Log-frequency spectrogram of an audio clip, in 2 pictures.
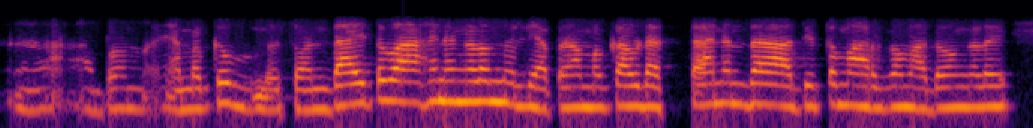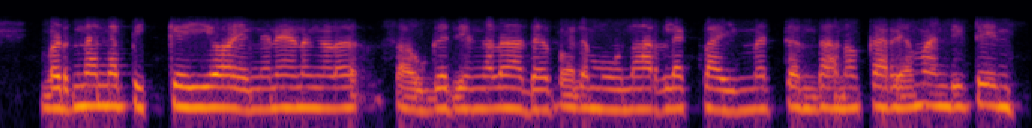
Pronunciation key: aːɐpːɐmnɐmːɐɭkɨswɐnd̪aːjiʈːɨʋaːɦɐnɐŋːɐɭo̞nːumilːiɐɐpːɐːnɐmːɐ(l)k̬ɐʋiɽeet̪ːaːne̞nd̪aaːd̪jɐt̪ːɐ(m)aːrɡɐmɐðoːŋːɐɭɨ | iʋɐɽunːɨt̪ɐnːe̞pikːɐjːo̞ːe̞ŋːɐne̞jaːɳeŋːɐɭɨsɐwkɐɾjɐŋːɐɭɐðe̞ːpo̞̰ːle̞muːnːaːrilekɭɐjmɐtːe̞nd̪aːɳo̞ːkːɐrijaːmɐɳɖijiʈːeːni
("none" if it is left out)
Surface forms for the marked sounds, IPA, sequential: ɭ, m

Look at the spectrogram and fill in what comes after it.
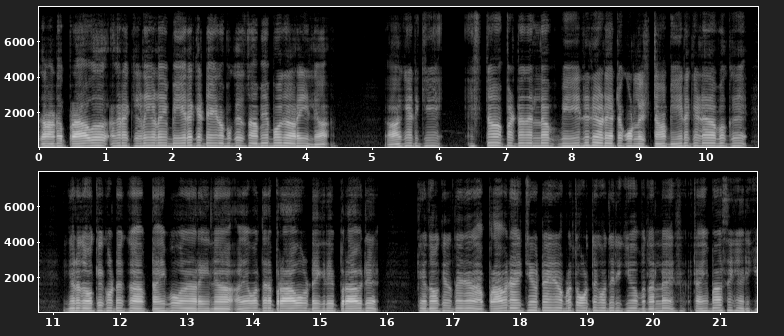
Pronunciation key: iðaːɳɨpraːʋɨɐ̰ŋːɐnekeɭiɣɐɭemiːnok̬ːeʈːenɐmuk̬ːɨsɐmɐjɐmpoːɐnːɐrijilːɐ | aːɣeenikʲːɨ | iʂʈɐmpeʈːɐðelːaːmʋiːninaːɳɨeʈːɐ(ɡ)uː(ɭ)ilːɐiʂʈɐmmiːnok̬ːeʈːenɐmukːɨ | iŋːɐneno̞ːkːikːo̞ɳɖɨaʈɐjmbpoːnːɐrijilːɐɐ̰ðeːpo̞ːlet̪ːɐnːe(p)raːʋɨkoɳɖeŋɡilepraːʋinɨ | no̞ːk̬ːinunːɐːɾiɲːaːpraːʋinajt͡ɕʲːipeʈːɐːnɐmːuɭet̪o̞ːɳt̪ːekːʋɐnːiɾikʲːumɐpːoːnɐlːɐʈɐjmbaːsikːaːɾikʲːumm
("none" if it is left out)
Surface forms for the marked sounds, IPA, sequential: k, ɽ, p

